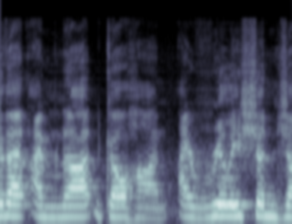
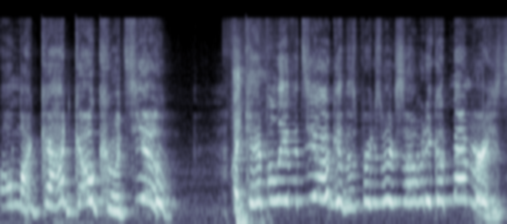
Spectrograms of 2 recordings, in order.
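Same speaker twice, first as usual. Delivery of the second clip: very high, overjoyed squeal; 14 semitones higher than usual. Imitating Master Roshi greeting Goku: Master Roshi voice. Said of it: "You do that voice really well".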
